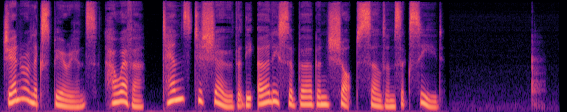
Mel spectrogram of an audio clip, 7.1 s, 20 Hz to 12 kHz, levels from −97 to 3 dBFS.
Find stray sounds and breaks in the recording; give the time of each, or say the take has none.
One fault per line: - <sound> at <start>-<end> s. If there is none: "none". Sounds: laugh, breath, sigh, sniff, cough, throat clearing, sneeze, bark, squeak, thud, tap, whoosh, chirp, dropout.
- thud at 6.6-6.8 s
